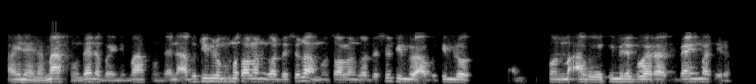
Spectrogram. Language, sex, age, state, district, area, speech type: Nepali, male, 60+, West Bengal, Darjeeling, rural, conversation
